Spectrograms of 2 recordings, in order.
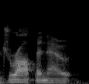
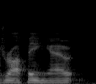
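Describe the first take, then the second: First: Dropping ends with a short 'in' sound. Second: Dropping ends with a full 'ing' sound. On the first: "My accent kind of pops in a little bit there" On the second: "rather than"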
